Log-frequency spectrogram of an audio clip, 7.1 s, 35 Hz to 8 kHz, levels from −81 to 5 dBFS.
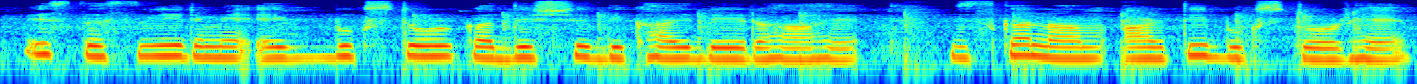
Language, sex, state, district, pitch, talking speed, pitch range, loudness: Hindi, female, Mizoram, Aizawl, 195 Hz, 150 wpm, 185-215 Hz, -17 LUFS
